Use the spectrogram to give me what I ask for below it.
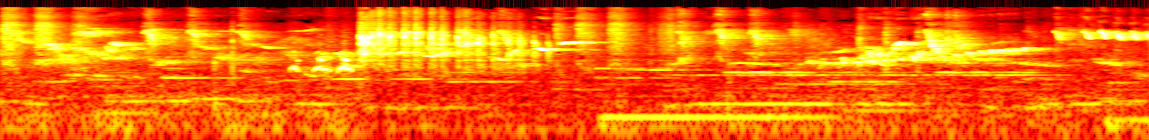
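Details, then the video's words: White-rumped shama singing as a tutor for a selected young shama learning varied song; scattered bright whistles and chattering phrases over clicking, rustling background noise with a low steady hum. "NÀI CHÒE LỬA | Đào tạo THANH cho lửa chuyền"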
